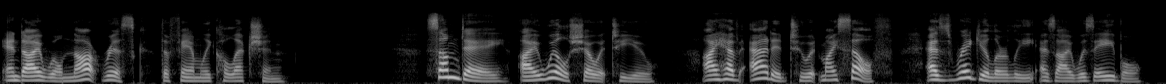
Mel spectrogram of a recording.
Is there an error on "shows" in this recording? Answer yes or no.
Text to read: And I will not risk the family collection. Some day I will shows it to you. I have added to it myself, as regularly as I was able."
yes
